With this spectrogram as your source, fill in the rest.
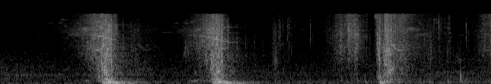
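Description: Arrows thud into a target.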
